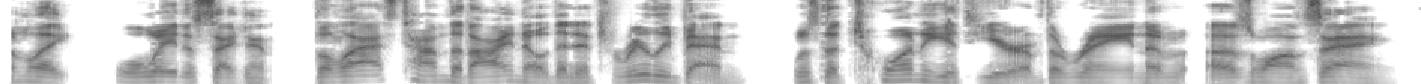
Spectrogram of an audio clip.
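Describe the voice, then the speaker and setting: A man's voice: mid-range voice, fairly even intonation, moderate pace, vocal fry, pushed and bright, dry recording, low-quality recording. A man giving casual, analytical reaction commentary as a show host, picking at details. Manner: analytical, nitpicking.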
